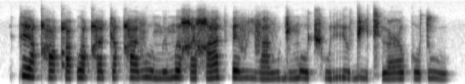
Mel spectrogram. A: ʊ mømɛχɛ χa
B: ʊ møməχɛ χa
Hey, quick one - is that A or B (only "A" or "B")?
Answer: B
